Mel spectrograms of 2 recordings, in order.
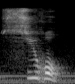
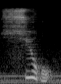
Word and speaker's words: sirop: Voilà ici aussi du sirop. On ne prononce pas le P. Du sirop.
